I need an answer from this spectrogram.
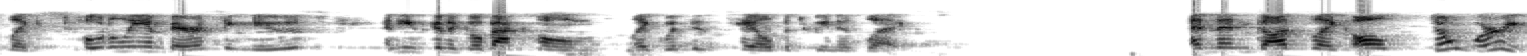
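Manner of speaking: put-on bubbly valley girl voice; valley girl retelling scripture. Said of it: "in full Valley Girl mode".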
